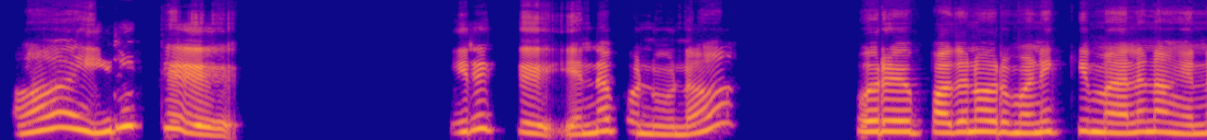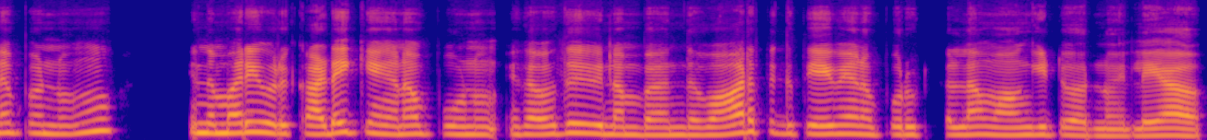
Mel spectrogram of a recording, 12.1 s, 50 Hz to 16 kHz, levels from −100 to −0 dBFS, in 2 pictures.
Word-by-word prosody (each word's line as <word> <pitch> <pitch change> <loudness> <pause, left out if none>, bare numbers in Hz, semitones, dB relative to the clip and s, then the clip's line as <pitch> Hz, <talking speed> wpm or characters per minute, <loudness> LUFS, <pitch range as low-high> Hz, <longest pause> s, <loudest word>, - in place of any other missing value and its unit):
ஆ - - +2 0.4
இருக்கு. 380 - +2 1.4
இருக்கு 305 -7 -1 0.2
என்ன 245 +6 +1
பண்வோன்னா 220 -3 -2 0.8
ஒரு 280 0 +5 0.2
11:00 270 +1 +4
மணிக்கு 275 +3 -1
மேல 250 +2 +2
நாங்க 255 -3 +1
என்ன 245 +1 -1
பண்ணுவோம். 235 +6 -3 0.4
இந்த 245 -1 +2
மாரி 245 +2 +4
ஒரு 225 - 0
கடைக்கு 245 +4 +3
எங்கனா 215 0 0
போணும். 205 -3 -3
எதாவது 210 +3 -1 0.2
நம்ப 200 -1 -3
அந்த 195 0 -3
வாரத்துக்கு 240 +1 0
தேவையான 220 0 +2
பொருட்கள்லாம் 200 0 -4
வாங்கிட்டு 195 0 -2
வரணும் 175 -1 -5
இல்லையா? 180 +1 +2
230 Hz, 135 wpm, -24 LUFS, 205-265 Hz, 1.4 s, ஒரு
